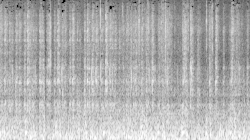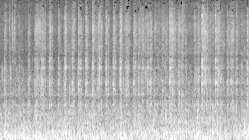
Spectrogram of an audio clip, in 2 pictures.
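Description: Wind roars past, buffeting loudly.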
